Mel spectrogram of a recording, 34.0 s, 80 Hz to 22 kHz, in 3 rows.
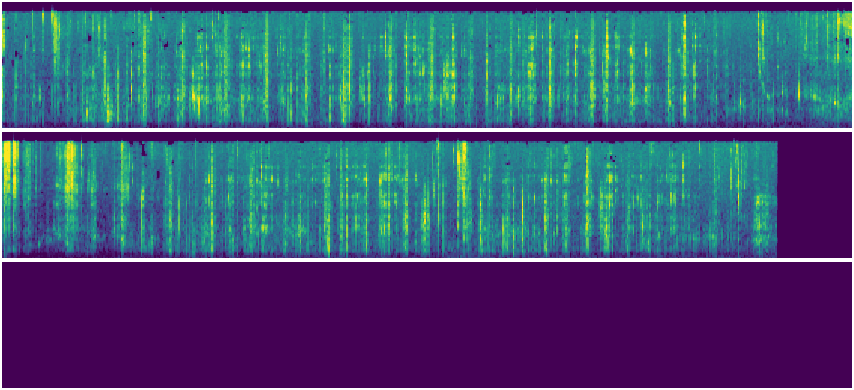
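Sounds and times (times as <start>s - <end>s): person chewing crunchy food: 0.0s - 21.7s.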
